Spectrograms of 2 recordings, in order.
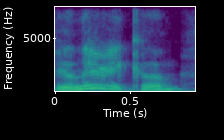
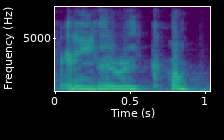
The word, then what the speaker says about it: Illyricum: behind the name of Illyricum. yeah, there's the reason why I'm pronouncing it Illyricum. Illyricum. That's kind of because that's kind of meant to be the more correct pronunciation.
